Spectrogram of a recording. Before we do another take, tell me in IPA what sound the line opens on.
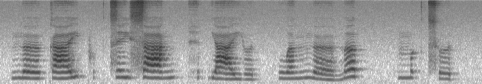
n̪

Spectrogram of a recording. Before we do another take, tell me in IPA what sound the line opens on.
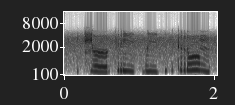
t͡ɕ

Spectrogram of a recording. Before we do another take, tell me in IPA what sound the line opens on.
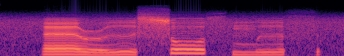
ɛ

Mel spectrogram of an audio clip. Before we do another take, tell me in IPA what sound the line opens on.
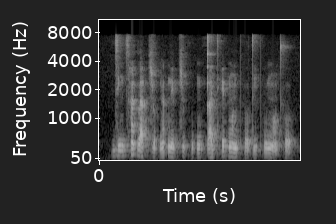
d͡z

